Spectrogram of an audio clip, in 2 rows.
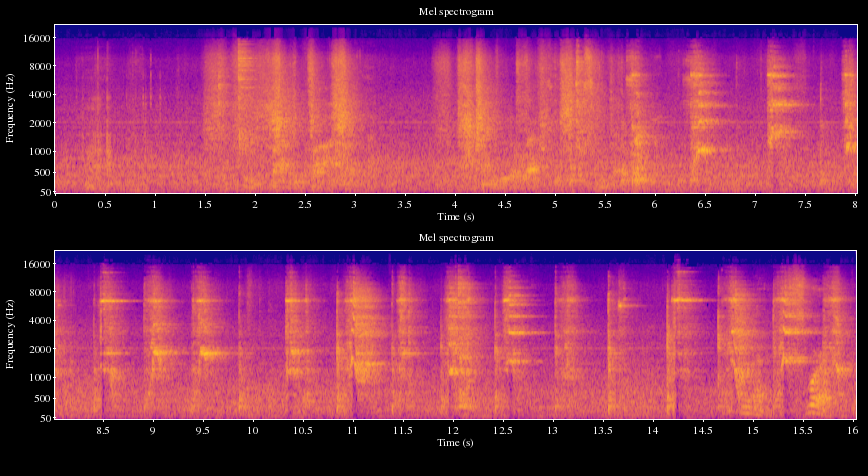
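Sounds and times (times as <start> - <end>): file scraping steel: 3.8 - 16.0.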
